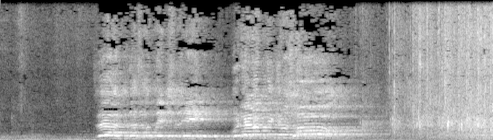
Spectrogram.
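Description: A young man talks through a loudspeaker in a large echoing hall.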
